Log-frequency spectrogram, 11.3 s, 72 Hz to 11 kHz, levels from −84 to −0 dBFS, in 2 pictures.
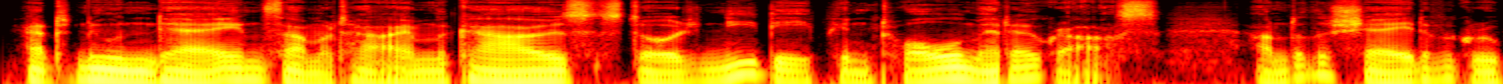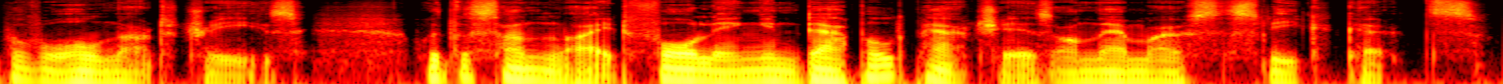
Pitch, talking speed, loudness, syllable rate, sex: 85 Hz, 180 wpm, -20 LUFS, 4.6 syllables/s, male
